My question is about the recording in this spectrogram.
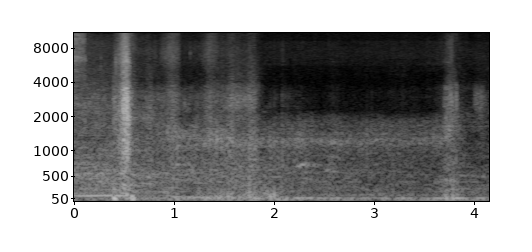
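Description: Faint handling of cloth and a tape measure on a table, with one sharp click about half a second in and a softer one near the end, over a low steady hum.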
